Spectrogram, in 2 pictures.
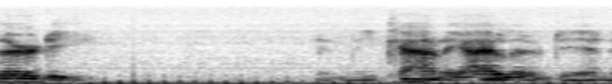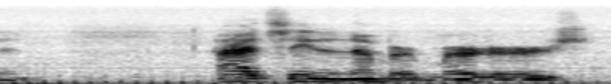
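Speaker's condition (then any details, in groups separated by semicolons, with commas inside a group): Myasthenia gravis; neurological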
